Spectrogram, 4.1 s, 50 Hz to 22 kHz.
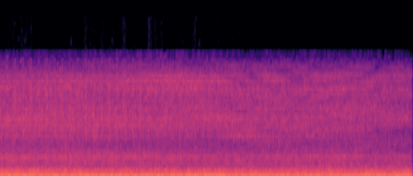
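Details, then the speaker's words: Chrysler 225 Slant 6 generator engine newly fitted with Holley Sniper EFI, first startup: smooth, even low idle around 700 rpm with no knocks or misses; it idles healthily. "was a pretty good startup huh engine RPM 700 something"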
